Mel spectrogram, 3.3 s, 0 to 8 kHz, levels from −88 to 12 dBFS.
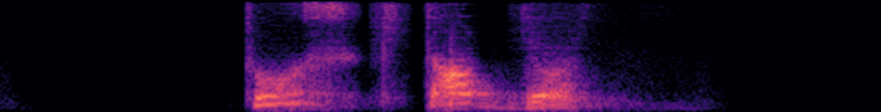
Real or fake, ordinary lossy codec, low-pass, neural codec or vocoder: fake; AAC, 32 kbps; 7.2 kHz; codec, 44.1 kHz, 0.9 kbps, DAC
